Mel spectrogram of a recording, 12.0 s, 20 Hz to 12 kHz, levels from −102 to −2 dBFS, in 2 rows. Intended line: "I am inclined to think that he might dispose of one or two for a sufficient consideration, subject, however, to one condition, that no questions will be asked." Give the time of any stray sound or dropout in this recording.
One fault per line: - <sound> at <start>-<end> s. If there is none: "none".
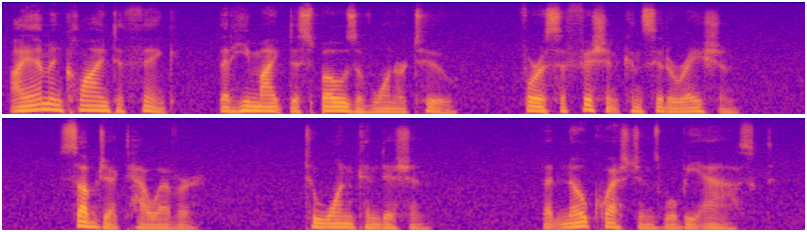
none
